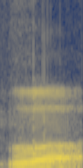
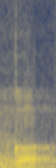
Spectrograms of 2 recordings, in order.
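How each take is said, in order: First: The vowel is said open, without rounded lips. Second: The vowel is said with rounded lips. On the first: The speaker calls it right. "tapi gha" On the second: The speaker calls it wrong. "bukan bulat kita go"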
